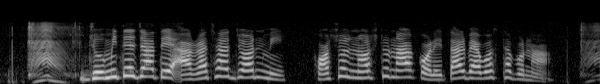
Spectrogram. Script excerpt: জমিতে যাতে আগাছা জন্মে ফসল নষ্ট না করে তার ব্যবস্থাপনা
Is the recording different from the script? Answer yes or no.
no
